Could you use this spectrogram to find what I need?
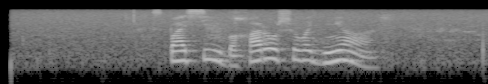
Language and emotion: Russian, positive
